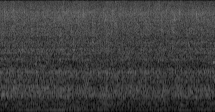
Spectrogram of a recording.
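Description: Tomato and shallot masala frying in oil in an open pressure cooker, bubbling and sizzling steadily.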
